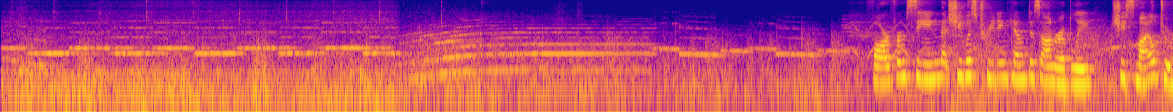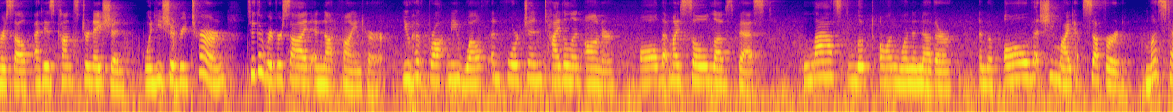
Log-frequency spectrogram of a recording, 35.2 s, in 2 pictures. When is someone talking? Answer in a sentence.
You can hear the talking from 13.1 to 35.1 s.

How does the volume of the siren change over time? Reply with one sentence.
The loudness of the siren goes down.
